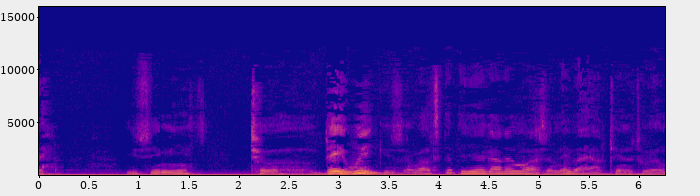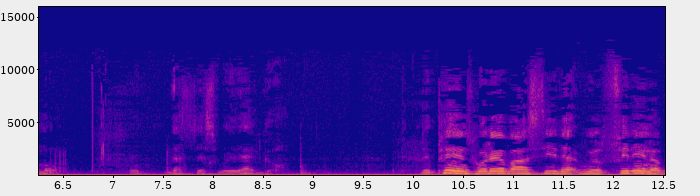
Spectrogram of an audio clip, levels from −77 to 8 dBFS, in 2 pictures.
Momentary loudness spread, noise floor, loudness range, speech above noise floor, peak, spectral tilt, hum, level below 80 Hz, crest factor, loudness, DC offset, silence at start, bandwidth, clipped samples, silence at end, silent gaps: 23 LU; -49 dBFS; 14 LU; 21 dB; -8 dBFS; -6 dB/octave; none; -48 dBFS; 20 dB; -28 LUFS; 2%; 0 s; 12.5 kHz; under 0.1%; 0 s; none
